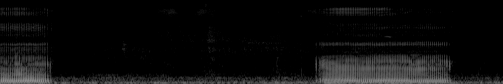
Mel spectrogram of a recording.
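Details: Tired Chihuahua asleep after a camping outing: the end of one snore, then a pause, then a longer buzzy, throaty snore lasting over a second, with faint hiss between them.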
